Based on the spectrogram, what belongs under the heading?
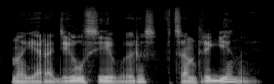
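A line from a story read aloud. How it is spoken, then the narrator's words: Confident voice. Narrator (Russian): уточняешь ты уверенным голосом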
